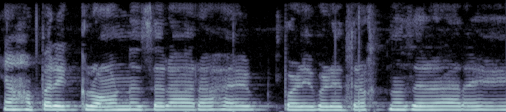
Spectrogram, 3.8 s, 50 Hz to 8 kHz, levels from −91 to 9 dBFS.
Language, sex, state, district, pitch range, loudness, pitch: Hindi, female, Punjab, Kapurthala, 245-250 Hz, -15 LUFS, 245 Hz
